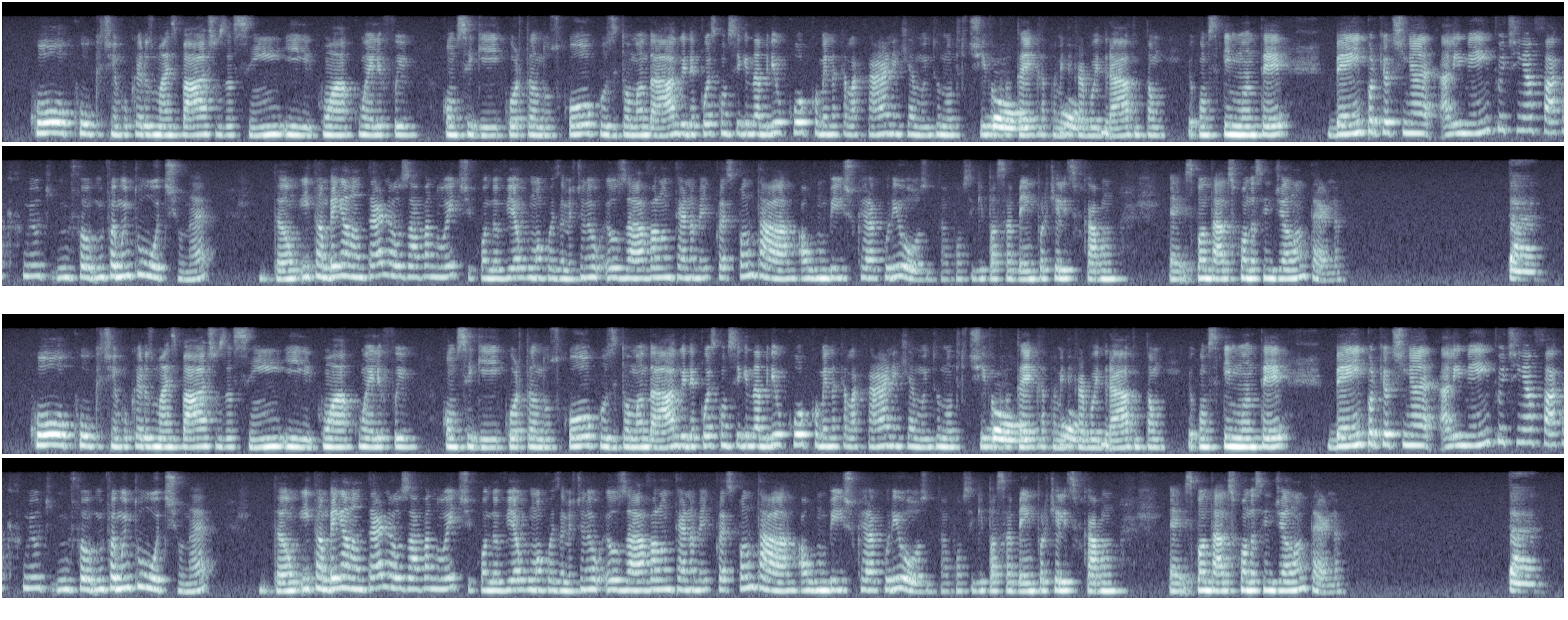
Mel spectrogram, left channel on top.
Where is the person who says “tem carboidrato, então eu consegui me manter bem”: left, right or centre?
Right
